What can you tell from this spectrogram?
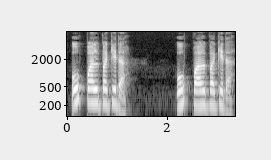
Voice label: "ohpvlpvketv", Muscogee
